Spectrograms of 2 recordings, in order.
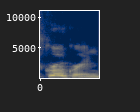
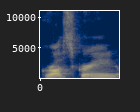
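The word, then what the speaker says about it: grosgrain: This is grow grain ribbon. And by the way, that's how you pronounce it. It's spelled G R O S grain. It's not gross grain or gross grain. It is grow grain.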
